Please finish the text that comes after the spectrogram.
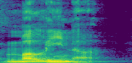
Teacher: She was baptized as Marina, but the Nawat speaking people had no R sound of their own, saying it first as Molina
